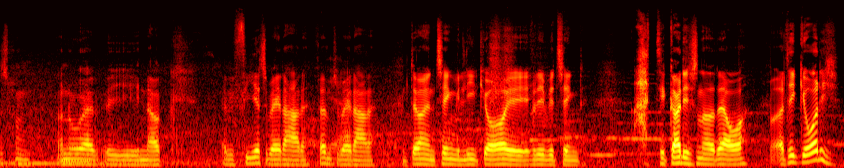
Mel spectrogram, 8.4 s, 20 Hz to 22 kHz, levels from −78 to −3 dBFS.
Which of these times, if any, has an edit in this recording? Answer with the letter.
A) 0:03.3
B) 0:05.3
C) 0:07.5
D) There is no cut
B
